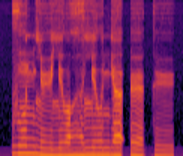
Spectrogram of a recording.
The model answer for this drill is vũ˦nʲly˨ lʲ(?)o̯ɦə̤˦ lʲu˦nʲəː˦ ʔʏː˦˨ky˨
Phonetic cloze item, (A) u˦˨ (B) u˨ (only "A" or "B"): B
